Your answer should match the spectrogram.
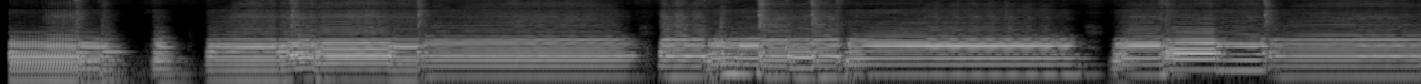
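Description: Contrabassoon playing a slow phrase of long, low sustained notes that step from pitch to pitch, with three short gaps between phrases.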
